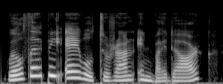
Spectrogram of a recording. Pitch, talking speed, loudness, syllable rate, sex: 230 Hz, 240 wpm, -15 LUFS, 5.2 syllables/s, female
